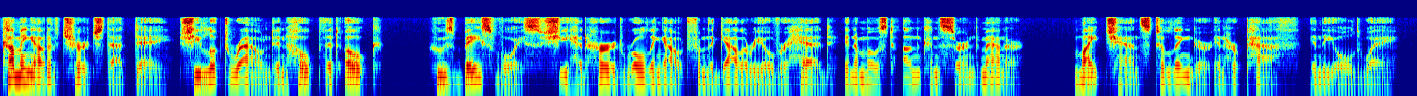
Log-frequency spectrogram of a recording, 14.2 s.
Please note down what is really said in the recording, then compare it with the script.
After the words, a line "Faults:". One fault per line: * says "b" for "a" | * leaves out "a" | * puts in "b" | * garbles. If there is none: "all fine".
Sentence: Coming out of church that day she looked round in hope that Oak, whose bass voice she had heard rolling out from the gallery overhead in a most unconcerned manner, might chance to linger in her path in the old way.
Coming out of church that day she looked round in hope that Oak, whose bass voice she had heard rolling out from the gallery overhead in a most unconcerned manner, might chance to linger in her path in the old way.
Faults:
all fine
